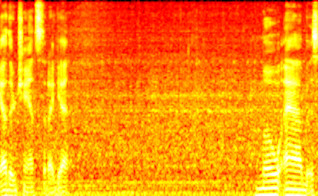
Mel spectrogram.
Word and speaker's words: Moab: morning and any other chance that i get moab is how i've heard it and it's an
